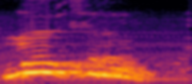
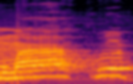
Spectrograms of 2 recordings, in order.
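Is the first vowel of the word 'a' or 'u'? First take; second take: u; a. First: The first vowel is a rounded 'u' sound. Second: The first vowel is an open 'a' sound. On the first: The speaker calls it wrong. "ঠিক করে বলে না" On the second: The speaker calls it right. "ঠিক করে বলে না"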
